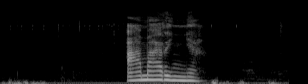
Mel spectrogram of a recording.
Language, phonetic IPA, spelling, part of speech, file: Amharic, [ämärɨɲːä], አማርኛ, adjective / noun, Amarigna.ogg
- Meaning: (adjective) Amharic, Amharan; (noun) Amharic language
